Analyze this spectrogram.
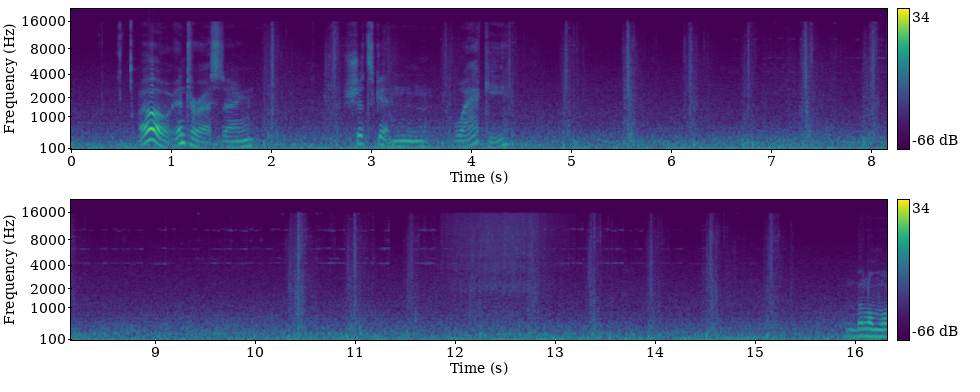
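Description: Footsteps crunch steadily on sandy ground.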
